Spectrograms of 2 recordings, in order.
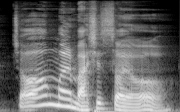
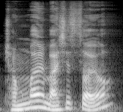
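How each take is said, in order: First: 정말 drawn out long on its first syllable; slow, emphatic 정말 falling away through 맛있어요; natural native-like intonation. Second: Said in the usual way. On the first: Shown as a demonstration. Teacher modelling Korean intonation for learners, 정말 stretched with feeling. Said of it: "이렇게 말하면 더 자연스럽고 한국 사람 같거든요". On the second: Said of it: "이렇게 해도 말해도 되지만".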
